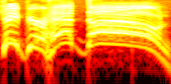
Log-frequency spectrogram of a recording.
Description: live fire; drill

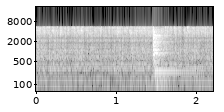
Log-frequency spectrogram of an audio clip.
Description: strech move; svencoop; hunger

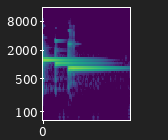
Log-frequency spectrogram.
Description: front left, surround; svencoop

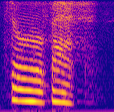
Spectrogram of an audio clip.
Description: alert; hunger; babyslave

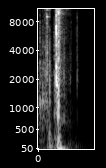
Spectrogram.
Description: Mk2 pin pull; svencoop; hunger; weapons

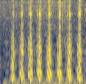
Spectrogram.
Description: chicken die; svencoop; hunger

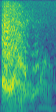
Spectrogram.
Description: pit drone pain; svencoop

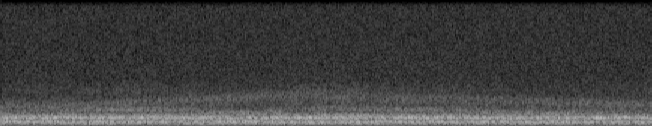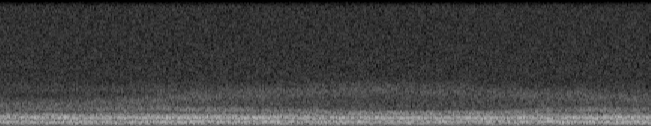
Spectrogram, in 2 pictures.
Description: wind; svencoop; hunger; thambs

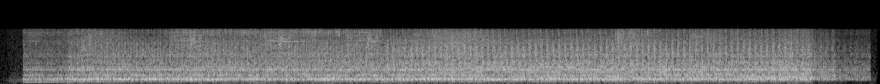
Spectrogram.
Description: projector; svencoop; hunger; thambs

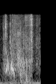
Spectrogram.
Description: beretta twirl

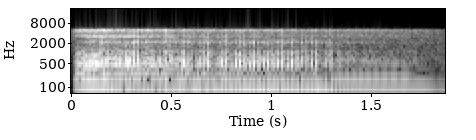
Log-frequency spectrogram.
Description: pain; svencoop; hunger; hgrunt

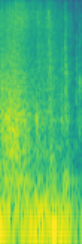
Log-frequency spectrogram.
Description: train brake; svencoop; hunger; hungerplats

